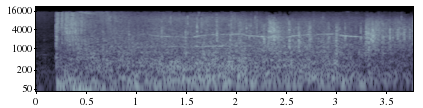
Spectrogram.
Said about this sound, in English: They can literally uh, be like an explosion and lift roofs up and blow walls down this sounds like one of those things that you would you would see in a movie and you think it might just be Hollywood.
